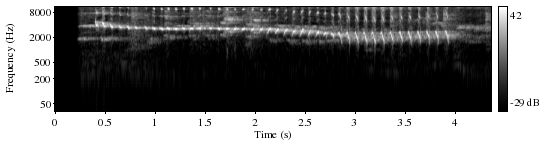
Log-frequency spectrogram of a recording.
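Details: Singing white-rumped shama used to provoke another shama to sing: a long whistle sliding downward turns into a rapid, buzzy rattling trill of fast repeated notes.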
